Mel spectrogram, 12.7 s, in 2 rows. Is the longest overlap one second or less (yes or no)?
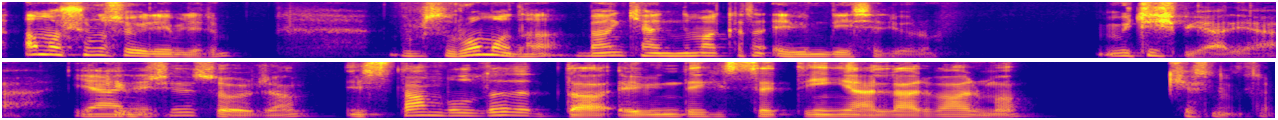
yes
